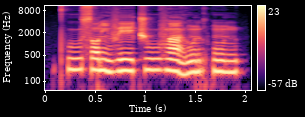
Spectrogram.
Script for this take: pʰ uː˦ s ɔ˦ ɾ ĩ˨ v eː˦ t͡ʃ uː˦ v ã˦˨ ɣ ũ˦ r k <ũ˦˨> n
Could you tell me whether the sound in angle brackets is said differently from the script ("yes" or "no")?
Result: yes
